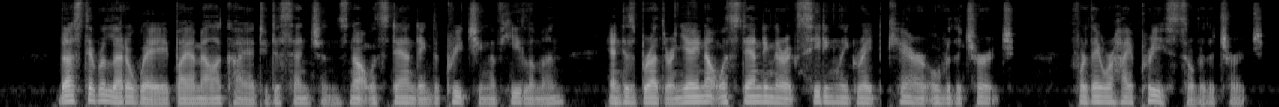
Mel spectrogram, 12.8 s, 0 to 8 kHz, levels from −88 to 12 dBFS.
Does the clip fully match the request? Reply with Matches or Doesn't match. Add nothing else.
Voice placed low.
Matches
